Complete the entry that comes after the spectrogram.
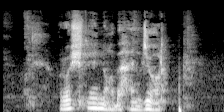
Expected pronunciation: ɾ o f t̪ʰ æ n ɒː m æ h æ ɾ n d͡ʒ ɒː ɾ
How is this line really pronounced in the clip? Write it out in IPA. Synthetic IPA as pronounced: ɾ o ʃ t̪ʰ e n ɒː b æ h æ n d͡ʒ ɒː ɾ

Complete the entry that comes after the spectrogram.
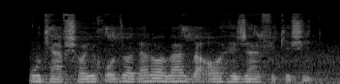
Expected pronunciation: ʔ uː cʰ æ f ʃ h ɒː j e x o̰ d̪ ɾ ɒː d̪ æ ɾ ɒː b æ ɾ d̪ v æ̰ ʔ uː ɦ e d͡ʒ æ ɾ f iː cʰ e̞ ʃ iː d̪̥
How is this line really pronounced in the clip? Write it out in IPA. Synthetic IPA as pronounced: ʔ uː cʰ æ f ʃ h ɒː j e x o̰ d̪ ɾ ɒː d̪ æ ɾ ɒː v æ ɾ d̪ v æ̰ ʔ ɒː ɦ e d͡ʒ æ ɾ f iː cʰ e̞ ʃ iː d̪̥

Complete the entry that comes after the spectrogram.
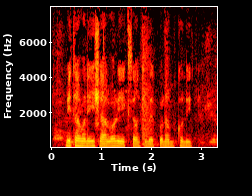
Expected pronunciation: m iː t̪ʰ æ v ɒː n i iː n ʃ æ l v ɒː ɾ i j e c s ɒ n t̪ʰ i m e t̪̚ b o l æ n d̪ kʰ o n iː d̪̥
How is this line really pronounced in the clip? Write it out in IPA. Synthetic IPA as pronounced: m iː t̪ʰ æ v ɒː n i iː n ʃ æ l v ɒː ɾ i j e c s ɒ n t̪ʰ i m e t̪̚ b o l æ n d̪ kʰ o n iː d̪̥

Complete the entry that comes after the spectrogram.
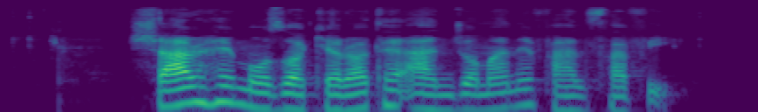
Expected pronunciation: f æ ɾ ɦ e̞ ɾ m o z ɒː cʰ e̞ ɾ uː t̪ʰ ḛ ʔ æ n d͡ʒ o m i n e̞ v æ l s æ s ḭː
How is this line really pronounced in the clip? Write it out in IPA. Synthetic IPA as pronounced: ʃ æ ɾ ɦ e̞ m o z ɒː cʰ e̞ ɾ ɒː t̪ʰ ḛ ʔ æ n d͡ʒ o m æ n e̞ f æ l s æ f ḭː

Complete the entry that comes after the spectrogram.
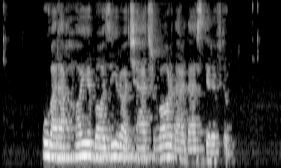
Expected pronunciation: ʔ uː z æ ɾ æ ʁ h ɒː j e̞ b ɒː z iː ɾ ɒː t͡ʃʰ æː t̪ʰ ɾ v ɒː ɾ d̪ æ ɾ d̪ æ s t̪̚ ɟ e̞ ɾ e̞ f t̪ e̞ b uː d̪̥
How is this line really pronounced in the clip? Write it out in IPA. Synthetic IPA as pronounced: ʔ uː v æ ɾ æ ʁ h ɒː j e̞ b ɒː z iː ɾ ɒː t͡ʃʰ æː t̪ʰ ɾ v ɒː ɾ d̪ æ ɾ d̪ æ s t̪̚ ɟ e̞ ɾ e̞ f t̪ e̞ b uː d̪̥

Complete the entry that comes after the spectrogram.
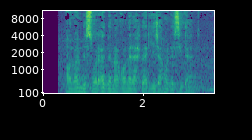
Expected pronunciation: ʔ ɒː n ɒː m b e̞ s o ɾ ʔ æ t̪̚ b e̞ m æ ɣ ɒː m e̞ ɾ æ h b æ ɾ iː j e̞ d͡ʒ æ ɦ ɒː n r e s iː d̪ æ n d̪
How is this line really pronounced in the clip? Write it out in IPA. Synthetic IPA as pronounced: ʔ ɒː n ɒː n b e̞ s o ɾ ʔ æ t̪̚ b e̞ m æ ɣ ɒː m e̞ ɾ æ h b æ ɾ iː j e̞ d͡ʒ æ ɦ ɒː n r e s iː d̪ æ n d̪

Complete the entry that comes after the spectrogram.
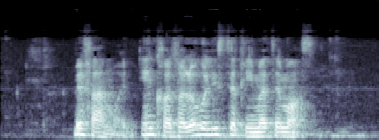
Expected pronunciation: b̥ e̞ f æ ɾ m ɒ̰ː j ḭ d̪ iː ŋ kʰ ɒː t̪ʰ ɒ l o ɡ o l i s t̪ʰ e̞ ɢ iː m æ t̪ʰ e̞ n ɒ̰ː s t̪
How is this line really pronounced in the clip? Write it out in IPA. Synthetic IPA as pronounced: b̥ e̞ f æ ɾ m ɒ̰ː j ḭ d̪ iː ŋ kʰ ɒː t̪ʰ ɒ l o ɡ o l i s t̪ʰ e̞ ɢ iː m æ t̪ʰ e̞ m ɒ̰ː s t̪

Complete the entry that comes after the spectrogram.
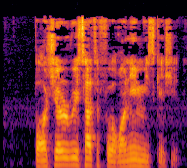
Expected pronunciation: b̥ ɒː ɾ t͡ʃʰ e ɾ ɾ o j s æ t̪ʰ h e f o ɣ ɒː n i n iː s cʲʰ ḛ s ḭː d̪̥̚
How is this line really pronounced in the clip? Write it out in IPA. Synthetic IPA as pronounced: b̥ ɒː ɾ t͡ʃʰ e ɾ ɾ u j s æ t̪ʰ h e f o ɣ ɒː n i m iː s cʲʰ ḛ ʃ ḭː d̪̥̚

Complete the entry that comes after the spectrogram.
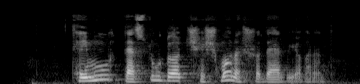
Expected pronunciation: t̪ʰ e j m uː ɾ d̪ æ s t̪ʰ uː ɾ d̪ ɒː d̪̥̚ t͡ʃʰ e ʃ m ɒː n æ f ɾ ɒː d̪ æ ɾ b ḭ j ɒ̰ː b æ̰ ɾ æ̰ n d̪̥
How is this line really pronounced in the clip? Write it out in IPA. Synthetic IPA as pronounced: t̪ʰ e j m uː ɾ d̪ æ s t̪ uː ɾ d̪ ɒː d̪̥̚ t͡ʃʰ e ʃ m ɒː n æ ʃ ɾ ɒː d̪ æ ɾ b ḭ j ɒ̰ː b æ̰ ɾ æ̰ n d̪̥

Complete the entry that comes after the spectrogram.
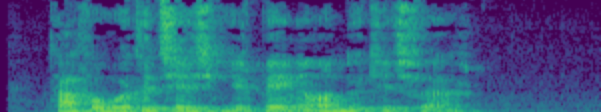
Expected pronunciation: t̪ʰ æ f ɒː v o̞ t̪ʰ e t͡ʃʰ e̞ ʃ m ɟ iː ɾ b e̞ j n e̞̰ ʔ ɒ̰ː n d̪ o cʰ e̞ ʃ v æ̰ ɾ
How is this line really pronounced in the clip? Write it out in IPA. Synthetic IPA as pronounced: t̪ʰ æ f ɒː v o̞ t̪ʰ e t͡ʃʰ e̞ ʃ m ɟ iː ɾ b e̞ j n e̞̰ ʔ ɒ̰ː n d̪ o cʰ e̞ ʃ v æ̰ ɾ

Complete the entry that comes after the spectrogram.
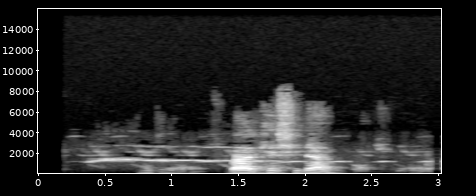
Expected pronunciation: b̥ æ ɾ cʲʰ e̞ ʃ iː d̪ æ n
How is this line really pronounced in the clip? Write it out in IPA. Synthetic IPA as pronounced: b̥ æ ɾ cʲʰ e̞ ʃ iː d̪ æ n

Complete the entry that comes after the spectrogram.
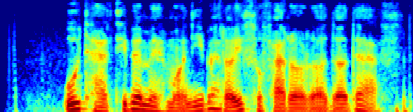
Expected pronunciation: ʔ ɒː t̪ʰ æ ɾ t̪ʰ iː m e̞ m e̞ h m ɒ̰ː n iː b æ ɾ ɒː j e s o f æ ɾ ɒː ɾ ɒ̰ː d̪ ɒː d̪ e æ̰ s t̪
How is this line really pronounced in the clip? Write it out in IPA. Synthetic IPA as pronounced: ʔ uː t̪ʰ æ ɾ t̪ʰ iː b e̞ m e̞ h m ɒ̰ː n iː b æ ɾ ɒː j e s o f æ ɾ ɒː ɾ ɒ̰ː d̪ ɒː d̪ e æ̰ s t̪

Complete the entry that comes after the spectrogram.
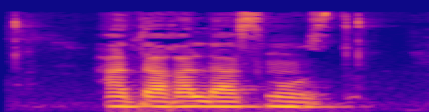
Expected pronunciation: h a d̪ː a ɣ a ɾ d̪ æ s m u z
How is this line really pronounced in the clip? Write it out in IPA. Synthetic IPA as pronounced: h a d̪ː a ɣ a l d̪ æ s m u z

